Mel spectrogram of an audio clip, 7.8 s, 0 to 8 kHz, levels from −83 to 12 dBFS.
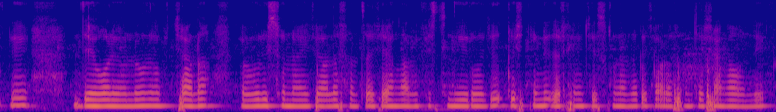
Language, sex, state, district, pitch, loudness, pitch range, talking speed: Telugu, male, Karnataka, Gulbarga, 170 Hz, -32 LUFS, 165-175 Hz, 100 wpm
